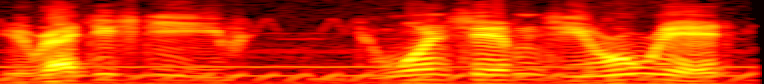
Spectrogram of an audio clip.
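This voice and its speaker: An actor playing an elderly, hesitant and excitable professor in a 1960s sci-fi puppet series, with a stammering delivery. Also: male voice, on the high side, normal speed, muffled recording, over loud music, lightly acted. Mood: alert.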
